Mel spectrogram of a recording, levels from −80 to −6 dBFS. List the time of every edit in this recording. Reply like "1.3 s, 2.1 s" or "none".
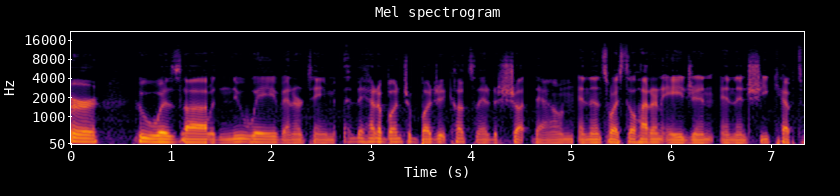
1.3 s, 2.7 s, 5.0 s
